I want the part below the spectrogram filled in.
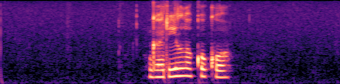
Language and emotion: Russian, neutral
